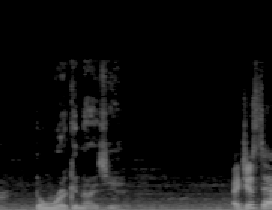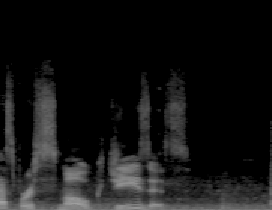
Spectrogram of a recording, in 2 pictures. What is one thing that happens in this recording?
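A young woman speaks casually, close by.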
